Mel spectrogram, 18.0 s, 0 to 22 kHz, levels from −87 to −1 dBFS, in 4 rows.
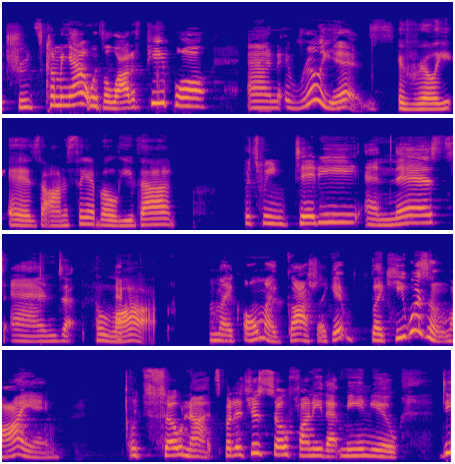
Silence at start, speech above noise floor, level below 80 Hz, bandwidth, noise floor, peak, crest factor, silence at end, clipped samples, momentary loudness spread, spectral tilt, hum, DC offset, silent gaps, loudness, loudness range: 0 s; 44 dB; -82 dBFS; 12 kHz; -72 dBFS; -12 dBFS; 16 dB; 0 s; under 0.1%; 11 LU; -3 dB/octave; none; under 0.1%; 6.63-6.93 s, 10.92-10.98 s; -27 LUFS; 3 LU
